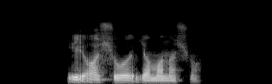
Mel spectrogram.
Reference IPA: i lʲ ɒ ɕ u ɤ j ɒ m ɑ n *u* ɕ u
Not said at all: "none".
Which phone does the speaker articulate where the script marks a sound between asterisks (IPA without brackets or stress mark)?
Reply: ɒ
